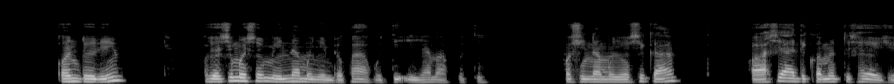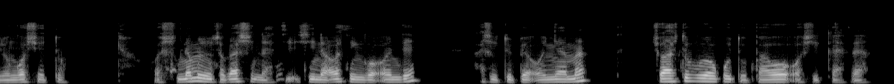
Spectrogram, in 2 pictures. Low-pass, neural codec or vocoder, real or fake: 7.2 kHz; none; real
